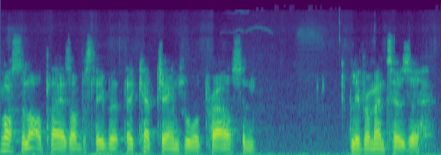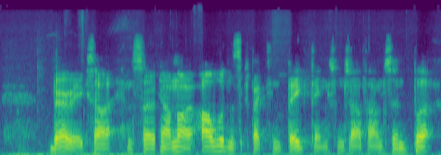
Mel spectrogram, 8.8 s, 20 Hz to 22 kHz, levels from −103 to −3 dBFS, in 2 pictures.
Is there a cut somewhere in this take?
yes; 2 cuts; at 5.9 s, 6.8 s

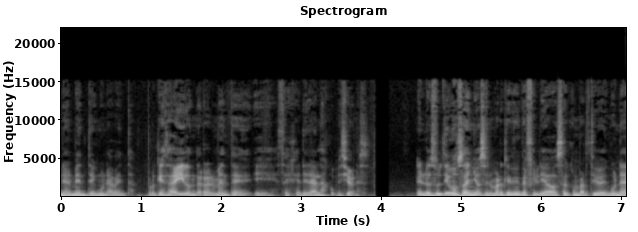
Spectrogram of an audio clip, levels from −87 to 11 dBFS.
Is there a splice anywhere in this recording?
no; 0 cuts

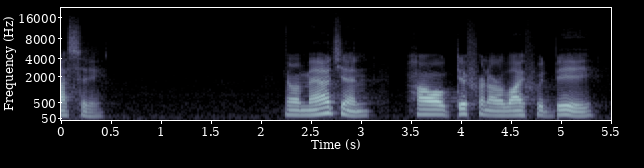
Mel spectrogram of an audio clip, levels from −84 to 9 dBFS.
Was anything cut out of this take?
yes; 1 cut; at 3.3 s

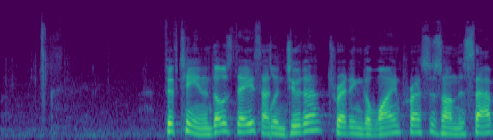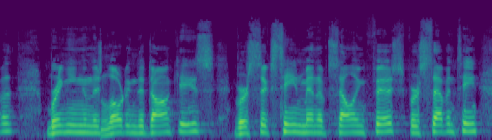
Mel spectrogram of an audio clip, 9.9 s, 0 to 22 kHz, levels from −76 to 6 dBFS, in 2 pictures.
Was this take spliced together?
yes; 4 cuts; at 2.7 s, 5.9 s, 7.2 s, 8.2 s

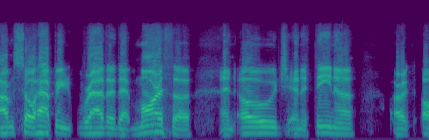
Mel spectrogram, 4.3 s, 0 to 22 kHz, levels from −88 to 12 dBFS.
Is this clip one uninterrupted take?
no; 1 cut; at 2.2 s

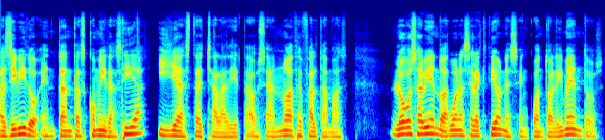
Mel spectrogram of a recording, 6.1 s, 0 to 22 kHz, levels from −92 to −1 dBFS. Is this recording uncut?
no; 2 cuts; at 1.2 s, 4.5 s

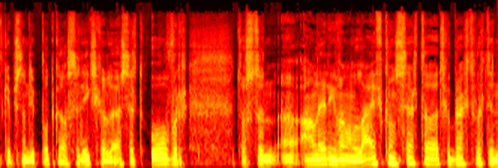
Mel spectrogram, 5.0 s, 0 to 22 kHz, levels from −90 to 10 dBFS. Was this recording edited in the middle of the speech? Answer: no; 0 cuts

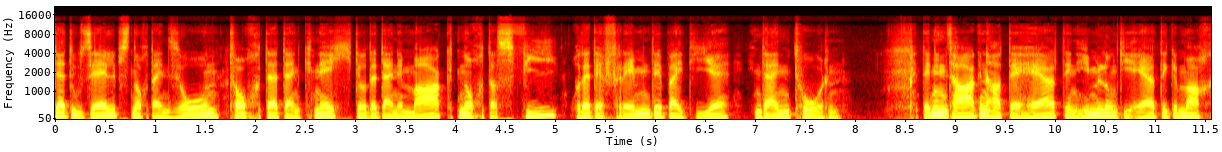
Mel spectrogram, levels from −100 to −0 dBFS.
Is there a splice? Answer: yes; 3 cuts; at 1.7 s, 5.1 s, 8.9 s

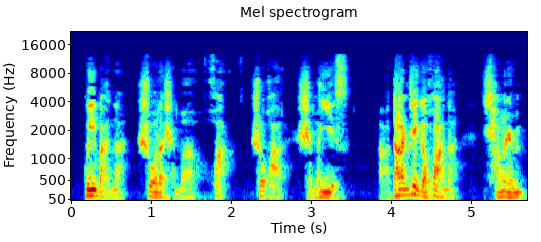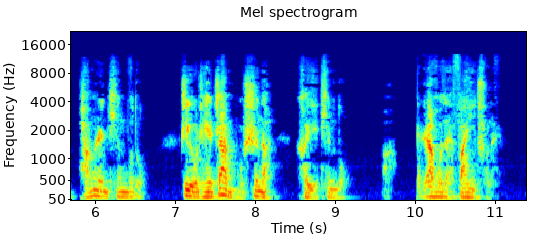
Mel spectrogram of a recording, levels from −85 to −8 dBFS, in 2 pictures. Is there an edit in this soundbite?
no; 0 cuts

